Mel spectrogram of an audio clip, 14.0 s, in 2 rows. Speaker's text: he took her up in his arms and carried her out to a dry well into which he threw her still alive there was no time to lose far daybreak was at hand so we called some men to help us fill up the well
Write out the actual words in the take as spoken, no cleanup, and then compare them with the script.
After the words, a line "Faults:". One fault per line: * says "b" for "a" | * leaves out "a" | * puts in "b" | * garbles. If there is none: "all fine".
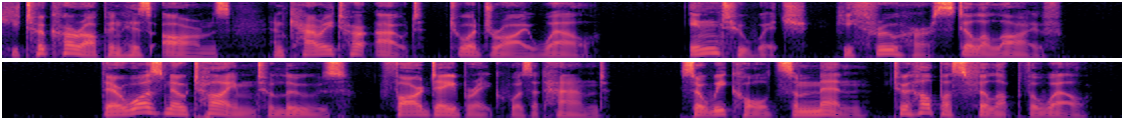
he took her up in his arms and carried her out to a dry well into which he threw her still alive there was no time to lose far daybreak was at hand so we called some men to help us fill up the well
Faults:
all fine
